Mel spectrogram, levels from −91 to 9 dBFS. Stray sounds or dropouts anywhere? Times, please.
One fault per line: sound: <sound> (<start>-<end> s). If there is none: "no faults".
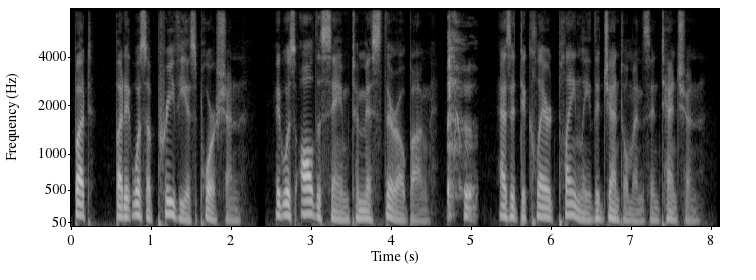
sound: cough (4.7-5.1 s)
